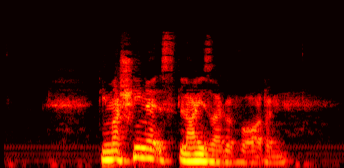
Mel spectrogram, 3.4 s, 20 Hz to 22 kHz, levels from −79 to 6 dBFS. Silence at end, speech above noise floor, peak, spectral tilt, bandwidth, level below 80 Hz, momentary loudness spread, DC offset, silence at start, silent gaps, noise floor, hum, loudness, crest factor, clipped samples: 0.55 s; 36 dB; -6 dBFS; -7 dB/octave; 11 kHz; -52 dBFS; 23 LU; under 0.1%; 0.5 s; none; -56 dBFS; none; -21 LUFS; 16 dB; under 0.1%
